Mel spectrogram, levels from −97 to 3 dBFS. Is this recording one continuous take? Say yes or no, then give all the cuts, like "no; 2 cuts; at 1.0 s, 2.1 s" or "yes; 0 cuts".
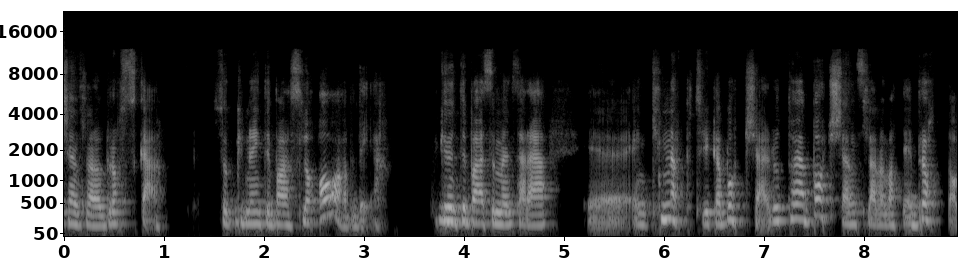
yes; 0 cuts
